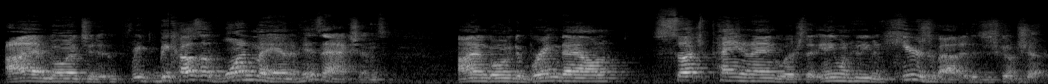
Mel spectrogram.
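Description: A middle-aged man giving an informal, somewhat halting sermon as a guest preacher, mixing plain talk with scripture reading. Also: medium pitch, fairly bright tone. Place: church sanctuary, indoors. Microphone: far camera. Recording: roomy, distant from the microphone.

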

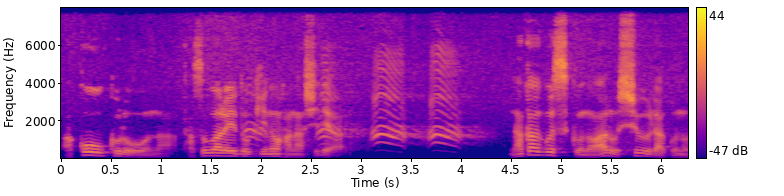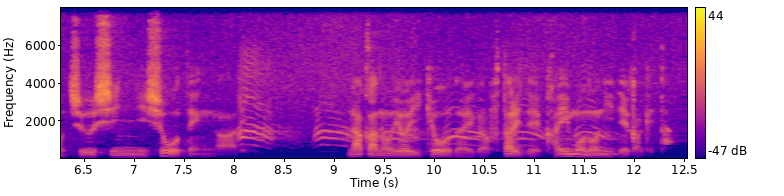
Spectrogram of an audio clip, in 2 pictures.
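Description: Casting: low-voiced male narrator for a radio ghost drama, slow and grave, with very wide pitch swings. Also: long reverb tail, noisy background.

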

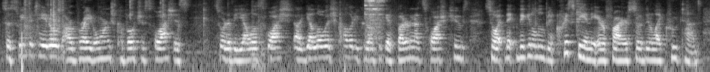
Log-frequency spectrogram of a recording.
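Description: A woman's voice: fairly low pitch, steady tone, fairly quick, noisy background. A middle-aged woman giving a casual live cooking demonstration as chef and host, in an enthusiastic, exclaiming manner. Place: home kitchen, indoors. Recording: clattery kitchen, dishes and clicks.

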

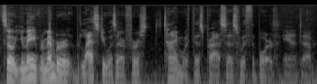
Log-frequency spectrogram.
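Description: Middle aged man at a desk mic walking the board thru budget steps, steady, faint hum. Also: lowish voice, a little slow. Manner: steady, explanatory. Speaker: district administrator. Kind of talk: budget presentation. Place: board meeting room.

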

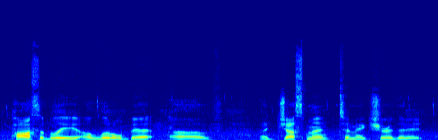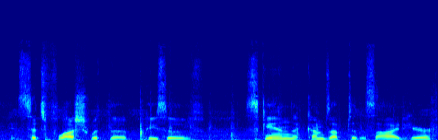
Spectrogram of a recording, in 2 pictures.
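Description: A man's voice: a little high, a little hiss or hum. Chatty man working in a backyard. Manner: relaxed, chatty, many "uh" fillers. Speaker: DIY camper renovation vlogger. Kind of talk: casual explaining while working. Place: backyard outdoors. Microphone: handheld camera close up.

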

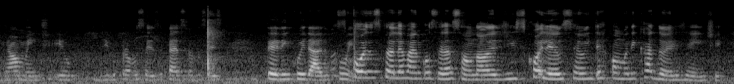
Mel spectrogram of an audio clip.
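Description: A woman's voice: on the high side, fast, background noise. A young adult woman giving casual to-camera tips on motorcycling gear in her living room, chatty and full of fillers. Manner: chatty, often says "gente", many fillers. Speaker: motorcycling vlogger.

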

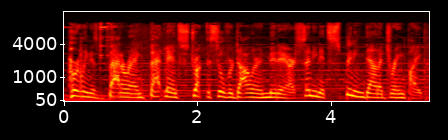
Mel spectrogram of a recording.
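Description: An actor playing the dramatic storyteller of a superhero adventure, reading scripted narration. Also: male voice, on the high side, moderate pace, a bit bright, soft background music, natural voice.

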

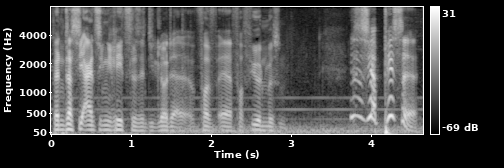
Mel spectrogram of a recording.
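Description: A young man hosts a let's play in casual, chatty commentary. His voice is still hoarse from a recent cold. His pitch is lively and swings widely, from sudden loud outbursts down to quiet mumbling. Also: fairly quick, soft background music. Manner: animated, swings from loud bursts to low mutters.

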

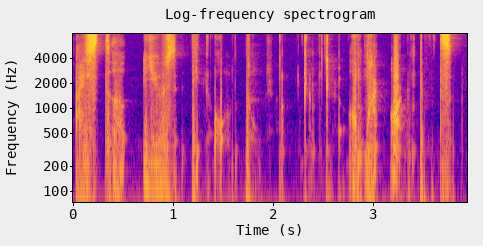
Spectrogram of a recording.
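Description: A man's voice: slow pace, darkish tone, slight background noise. A young man doing a joking parody of ASMR in his bedroom, laughing and swearing into a handheld mic held close. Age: young adult. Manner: jokey, laughs often, swears. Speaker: creator of his own channel. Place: small bedroom. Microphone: handheld condenser mic held close, headphones.

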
